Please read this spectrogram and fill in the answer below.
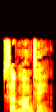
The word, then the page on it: submontane: British English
